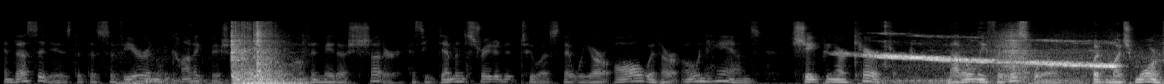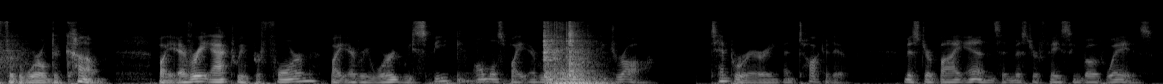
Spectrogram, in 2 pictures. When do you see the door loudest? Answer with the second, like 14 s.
2 s.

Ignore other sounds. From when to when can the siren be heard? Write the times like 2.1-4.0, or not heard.
8.2-11.2.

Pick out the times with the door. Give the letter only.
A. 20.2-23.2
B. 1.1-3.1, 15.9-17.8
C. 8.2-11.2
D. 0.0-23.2
B.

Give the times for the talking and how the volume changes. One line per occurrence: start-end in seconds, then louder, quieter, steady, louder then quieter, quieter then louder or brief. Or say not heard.
0.0-23.2 louder then quieter.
